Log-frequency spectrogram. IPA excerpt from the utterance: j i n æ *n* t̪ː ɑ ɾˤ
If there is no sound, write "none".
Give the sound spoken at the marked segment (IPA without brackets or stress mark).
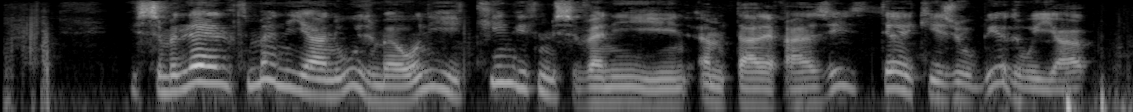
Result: m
